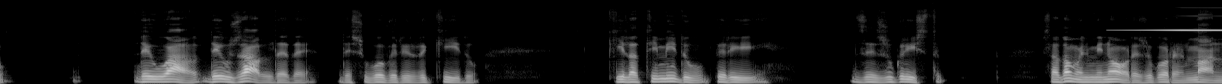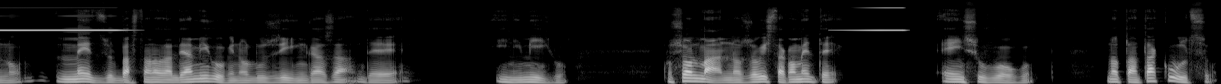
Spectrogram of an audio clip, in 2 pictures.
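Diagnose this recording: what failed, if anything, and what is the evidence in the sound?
Loudspeaker feedback squeal, an acoustic loop on the analogue side between microphone and loudspeaker. A pure tone at 5 kHz rises after "domo est" at 11.06 s. It swells over under a second to about 10 dB above the speech. It holds until 13.67 s, before "de amigu chi non". It returns from 20.50 to 21.32 s, building faster and peaking near 5 dB above the speech. The microphone hears its own loudspeaker. At 5 kHz the loop gain exceeds one, so that tone feeds itself.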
